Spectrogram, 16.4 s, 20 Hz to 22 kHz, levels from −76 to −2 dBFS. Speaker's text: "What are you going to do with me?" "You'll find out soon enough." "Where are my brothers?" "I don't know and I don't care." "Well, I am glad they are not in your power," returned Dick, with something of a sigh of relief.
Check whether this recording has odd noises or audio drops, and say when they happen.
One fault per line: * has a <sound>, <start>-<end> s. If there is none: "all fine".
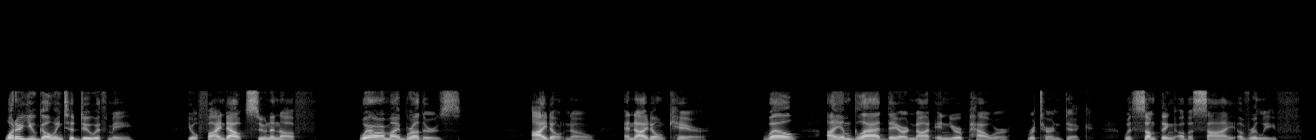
all fine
